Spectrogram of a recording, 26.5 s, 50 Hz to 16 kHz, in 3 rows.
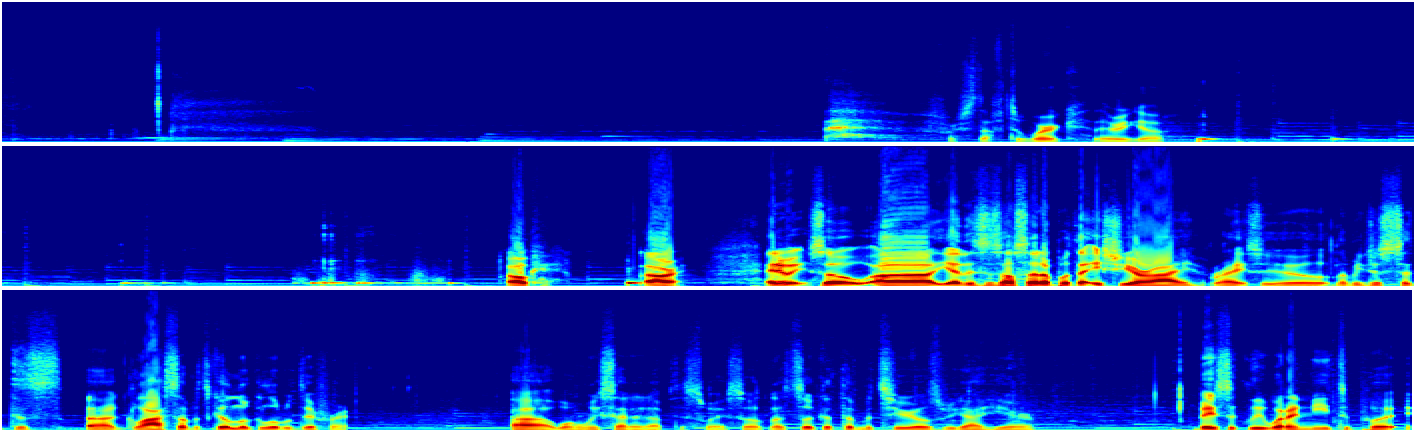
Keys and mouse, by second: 14.9 click, 16.4-17.4 drag, 17.9 click, 19.0-20.2 drag, 22.4 middle click, 23.2 middle click, 24.9 middle click, 26.2 middle click.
